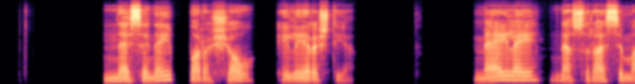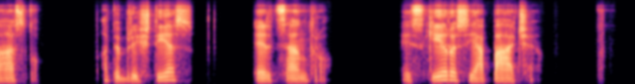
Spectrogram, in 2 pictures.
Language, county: Lithuanian, Marijampolė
